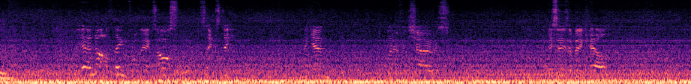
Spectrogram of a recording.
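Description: A man speaks casually nearby.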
